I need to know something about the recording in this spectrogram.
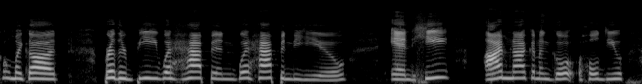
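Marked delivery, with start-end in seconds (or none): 0.0-3.5 high, tearful voice through sobs. Retelling a woman finding a hurt man: imitating someone crying. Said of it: "And she starts crying. She's like".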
